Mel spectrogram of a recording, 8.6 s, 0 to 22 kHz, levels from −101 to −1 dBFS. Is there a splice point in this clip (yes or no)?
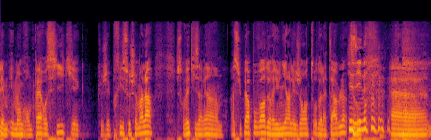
yes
